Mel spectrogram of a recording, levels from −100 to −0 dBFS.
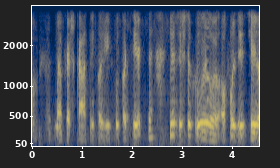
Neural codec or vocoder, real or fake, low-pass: codec, 16 kHz, 2 kbps, FreqCodec, smaller model; fake; 3.6 kHz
